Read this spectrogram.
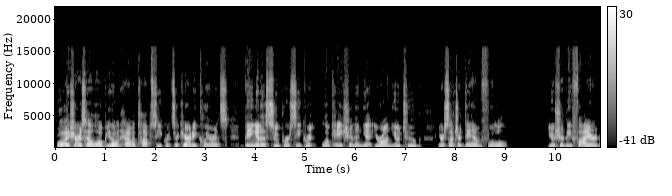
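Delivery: mock troll voice. Vlogger reading a troll's message aloud, high mocking voice. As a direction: mimic the troll's smug message. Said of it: "this is my intonation".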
